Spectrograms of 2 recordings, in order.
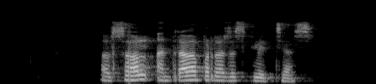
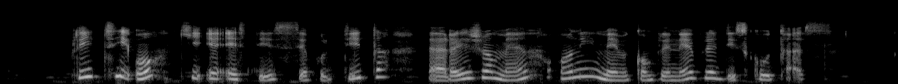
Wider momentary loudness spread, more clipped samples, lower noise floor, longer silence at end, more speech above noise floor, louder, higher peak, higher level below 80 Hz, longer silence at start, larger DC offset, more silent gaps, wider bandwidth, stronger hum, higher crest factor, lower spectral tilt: about the same, 13 LU vs 11 LU; neither; first, under -90 dBFS vs -70 dBFS; about the same, 0.65 s vs 0.7 s; first, over 68 dB vs 41 dB; first, -23 LUFS vs -29 LUFS; first, -4 dBFS vs -10 dBFS; first, -66 dBFS vs -72 dBFS; first, 1 s vs 0.7 s; neither; neither; about the same, 8 kHz vs 8 kHz; neither; about the same, 20 dB vs 20 dB; about the same, -4 dB/octave vs -3.5 dB/octave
